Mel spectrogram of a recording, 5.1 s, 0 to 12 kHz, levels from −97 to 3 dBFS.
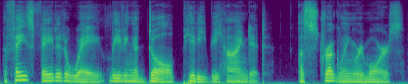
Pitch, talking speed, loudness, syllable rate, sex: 110 Hz, 155 wpm, -17 LUFS, 4.7 syllables/s, male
